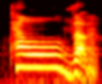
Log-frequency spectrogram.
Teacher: the tongue is already there for the th instead of placing it behind the teeth as you usually do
